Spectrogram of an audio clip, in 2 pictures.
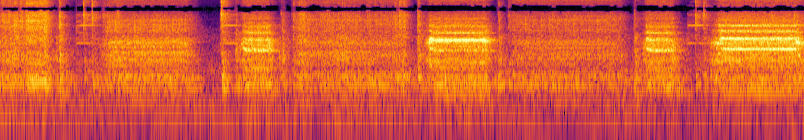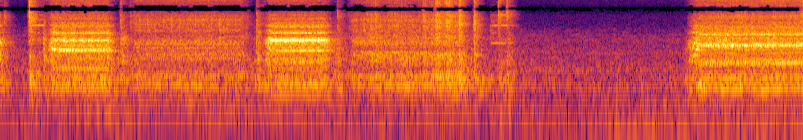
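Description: Cricut electronic cutting machine cutting vinyl sticker-paper labels: its motors whir in short bursts of a second or less as the blade carriage and mat move, each burst at a different pitch, over a quieter steady whir. It goes quieter for a couple of seconds near the end before one longer burst.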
